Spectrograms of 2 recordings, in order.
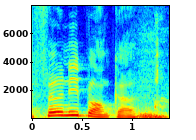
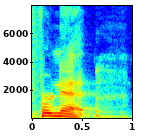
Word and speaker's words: Fernet: And he goes, "As I sit there drinking my Ferni Blanca," and it's Fernet is how it's pronounced. I found out later. He just made up a new way to say it.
